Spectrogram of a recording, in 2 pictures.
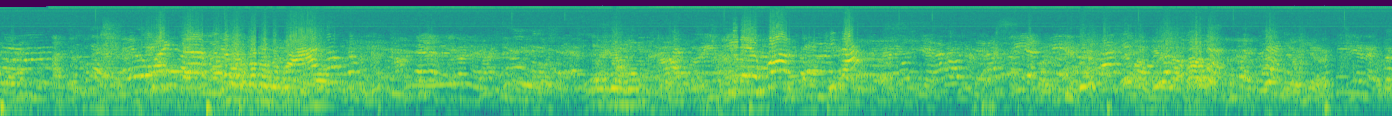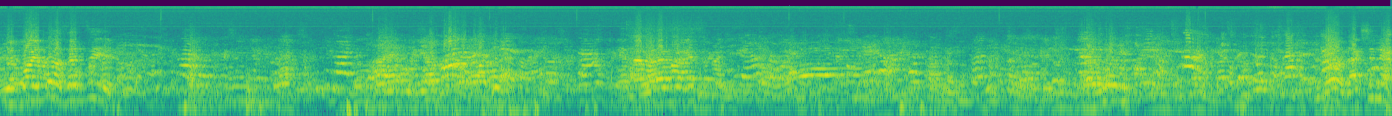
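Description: A man talks in a lively way nearby.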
